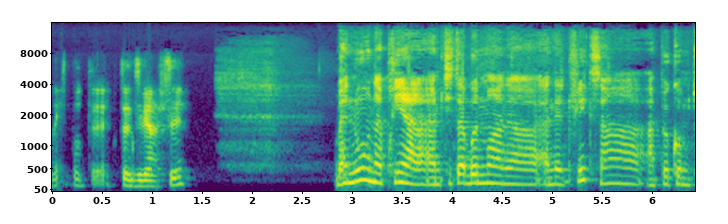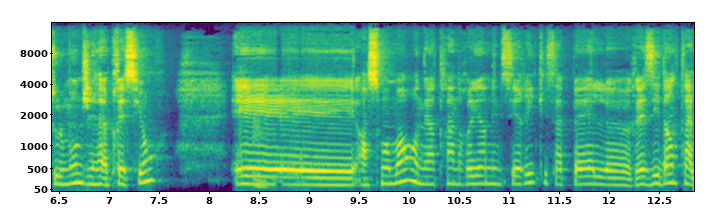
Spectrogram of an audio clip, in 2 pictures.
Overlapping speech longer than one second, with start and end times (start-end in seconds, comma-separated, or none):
none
